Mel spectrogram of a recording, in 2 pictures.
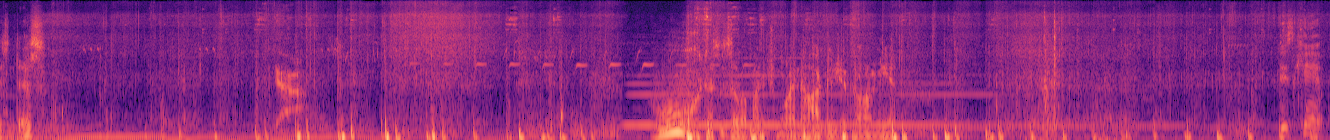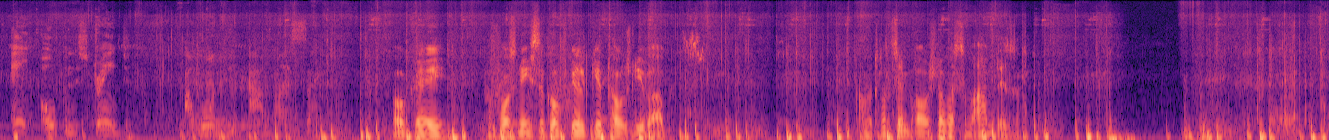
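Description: A horse's hooves thud steadily as it gallops over grass.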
